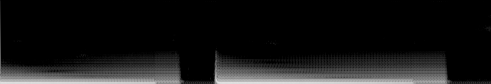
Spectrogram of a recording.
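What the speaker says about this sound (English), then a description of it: "So this bass is actually a sample from the XOXO sample pack." A bass waveform sample from the XOXO pack played on a Synthstrom Deluge: two long, steady, loud low synth notes separated by a brief gap, with nothing else around them.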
